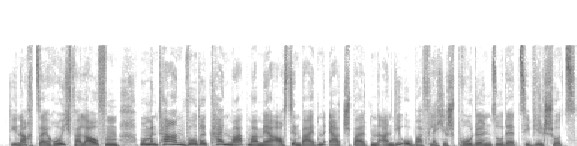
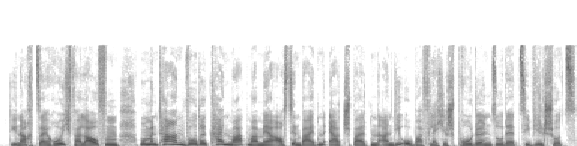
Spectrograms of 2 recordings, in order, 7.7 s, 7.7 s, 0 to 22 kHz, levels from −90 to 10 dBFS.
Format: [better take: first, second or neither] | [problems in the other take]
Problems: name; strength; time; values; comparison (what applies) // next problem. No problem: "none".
neither | none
